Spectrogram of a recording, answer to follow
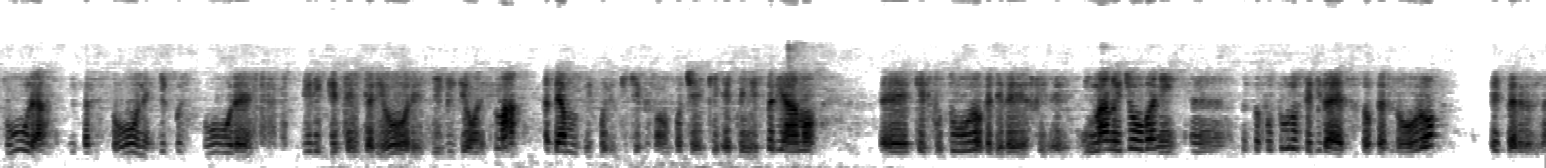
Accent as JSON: {"language": "Italian", "region": "Apulia", "country": "Italy"}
